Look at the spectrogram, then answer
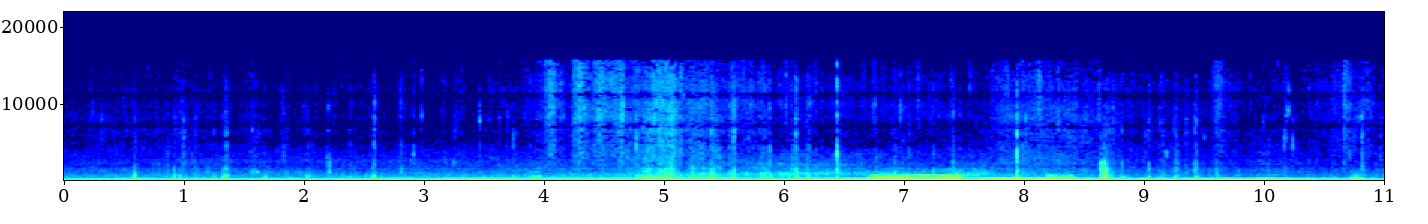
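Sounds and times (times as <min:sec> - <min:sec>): rustling and scuffs on straw: 0:04.0 - 0:05.7.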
